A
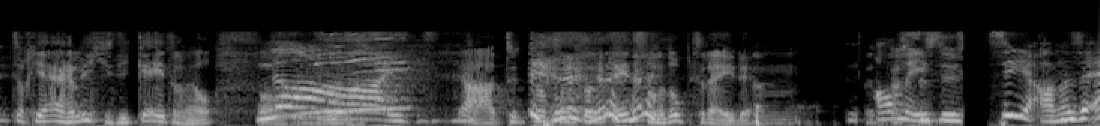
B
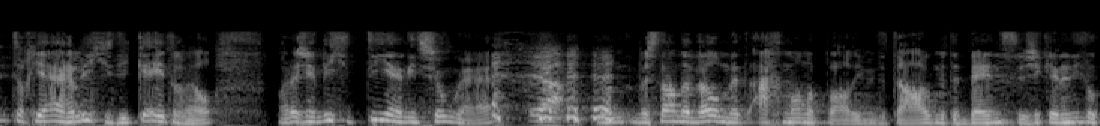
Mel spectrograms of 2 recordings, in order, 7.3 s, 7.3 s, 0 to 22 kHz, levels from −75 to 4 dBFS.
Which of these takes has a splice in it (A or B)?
A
